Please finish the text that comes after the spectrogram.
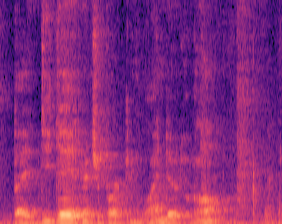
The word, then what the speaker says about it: Wyandotte: D-Day Adventure Park in Wyandotte, Oklahoma. Hey, you said it right! I did. Wyandotte. Wyandotte. Let's kick it off.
